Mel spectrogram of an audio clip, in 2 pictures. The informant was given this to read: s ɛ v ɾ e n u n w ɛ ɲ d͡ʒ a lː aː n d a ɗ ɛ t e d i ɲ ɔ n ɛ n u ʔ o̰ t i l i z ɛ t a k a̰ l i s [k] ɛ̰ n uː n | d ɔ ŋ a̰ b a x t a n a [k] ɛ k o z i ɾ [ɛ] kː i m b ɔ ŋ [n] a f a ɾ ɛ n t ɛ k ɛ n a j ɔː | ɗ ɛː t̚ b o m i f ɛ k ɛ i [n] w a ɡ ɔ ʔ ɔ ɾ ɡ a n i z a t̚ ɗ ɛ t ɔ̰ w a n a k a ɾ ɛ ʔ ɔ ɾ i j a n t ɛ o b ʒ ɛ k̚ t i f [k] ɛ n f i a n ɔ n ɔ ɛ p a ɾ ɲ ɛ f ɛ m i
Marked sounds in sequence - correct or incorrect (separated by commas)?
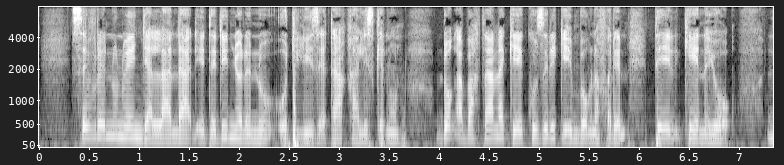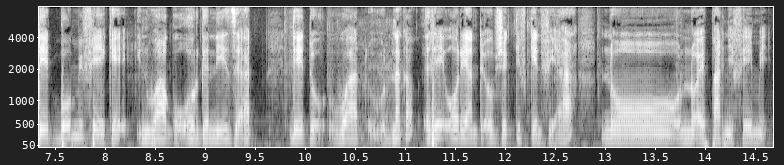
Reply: correct, correct, incorrect, correct, correct, correct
